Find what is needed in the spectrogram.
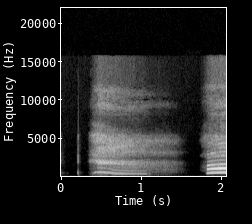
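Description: A woman's soft chuckles, then a drawn-out breathy exclamation that falls in pitch, like a gasp of delight. Near the end a louder voiced "oh" begins.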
